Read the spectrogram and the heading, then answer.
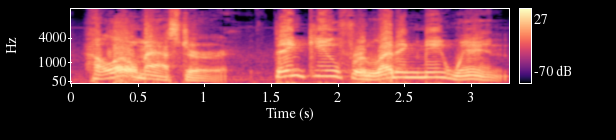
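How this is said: It is said with a Southern Californian accent. This is how the dubbed version sounds. The speaker calls it wrong. "If you're watching it with the dub, ... It's very off putting"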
